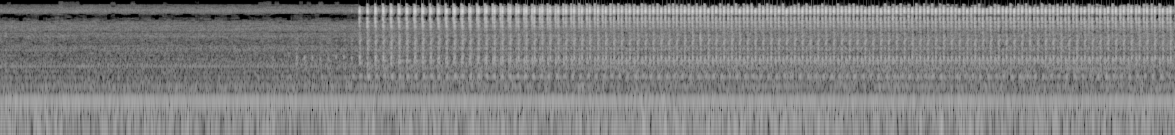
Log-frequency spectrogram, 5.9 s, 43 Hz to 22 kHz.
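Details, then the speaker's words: Boost control solenoid driven by a Kaizen relay control module reading vehicle speed over CAN from the OBD2 port, bench demo: steady electrical buzz grows denser as vehicle speed is toggled up and duty cycle increases; normal pulsing. "So as I toggle vehicle speed up, you'll hear the duty cycle of the boost solenoid come on and then increase."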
